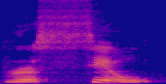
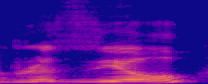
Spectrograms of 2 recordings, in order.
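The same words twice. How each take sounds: First: The middle consonant is a hissing S sound. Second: The middle consonant is a buzzing Z sound. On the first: It is read as if spelled with S. The speaker calls it wrong. "Porque senão os, os americanos falariam Brasil" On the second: It is read as if spelled with Z. The speaker calls it right. "para falar Brasil, tem que ser com Z"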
